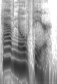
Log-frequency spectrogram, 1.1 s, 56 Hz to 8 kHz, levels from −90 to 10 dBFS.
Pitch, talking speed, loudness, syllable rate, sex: 140 Hz, 155 wpm, -15 LUFS, 3.2 syllables/s, male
